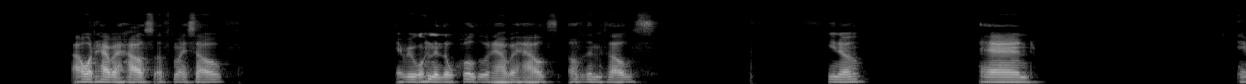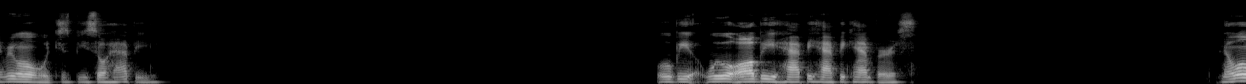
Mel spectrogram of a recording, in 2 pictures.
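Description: A man talks calmly and close up, in short bursts with pauses.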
